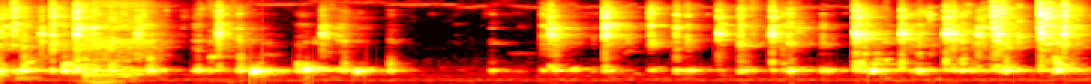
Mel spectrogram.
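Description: A spoon stirs food coloring into a jar of oil, making quick, irregular glassy clinks and light taps in bursts with a brief pause midway, close and fairly crisp.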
